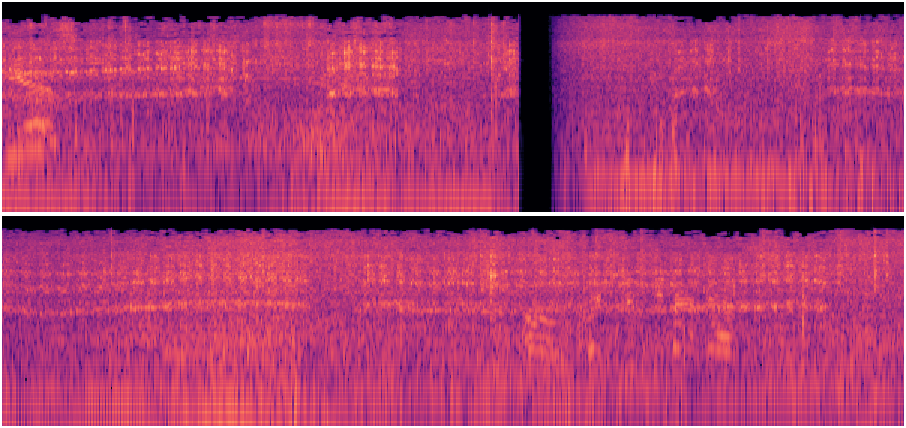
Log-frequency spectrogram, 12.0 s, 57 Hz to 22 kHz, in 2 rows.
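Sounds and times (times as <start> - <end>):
waves splashing along hull: 0.0 - 12.0
wind buffeting microphone: 3.7 - 12.0.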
